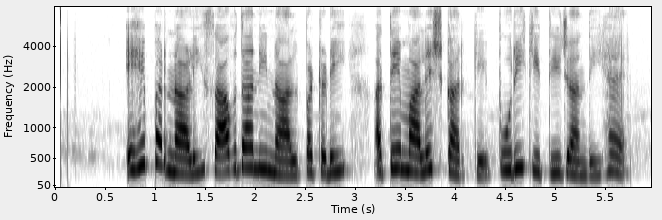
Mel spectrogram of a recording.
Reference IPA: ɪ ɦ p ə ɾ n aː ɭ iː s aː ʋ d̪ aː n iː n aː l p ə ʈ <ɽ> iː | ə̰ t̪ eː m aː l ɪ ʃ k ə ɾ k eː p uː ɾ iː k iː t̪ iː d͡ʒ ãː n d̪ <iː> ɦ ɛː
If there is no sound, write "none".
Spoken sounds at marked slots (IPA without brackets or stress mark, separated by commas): ɽ, iː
